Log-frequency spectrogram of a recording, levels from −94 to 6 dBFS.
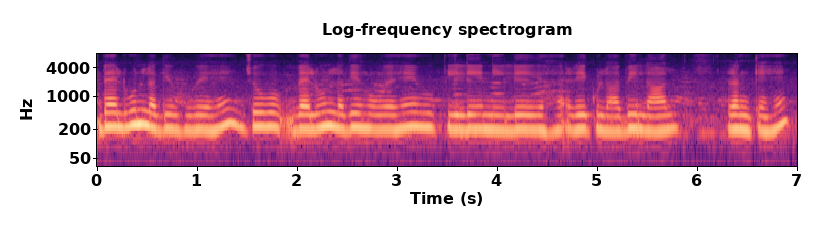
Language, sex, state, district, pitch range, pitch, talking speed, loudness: Hindi, female, Uttar Pradesh, Lucknow, 200-220 Hz, 205 Hz, 155 wpm, -14 LUFS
